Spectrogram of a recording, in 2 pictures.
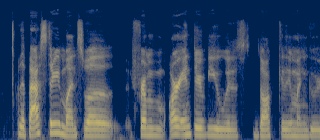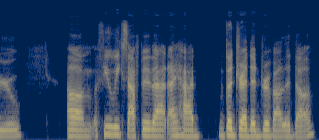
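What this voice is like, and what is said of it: Voice still affected by illness. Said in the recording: “Sorry for my voice. I was sick for the past week”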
